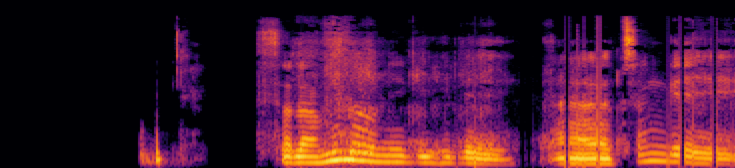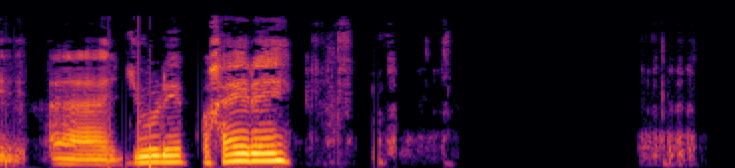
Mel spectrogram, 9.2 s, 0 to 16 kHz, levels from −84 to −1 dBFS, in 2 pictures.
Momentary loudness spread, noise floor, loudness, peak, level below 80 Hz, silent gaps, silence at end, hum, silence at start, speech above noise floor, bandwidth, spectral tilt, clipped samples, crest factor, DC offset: 15 LU; under -90 dBFS; -14 LUFS; 0 dBFS; -46 dBFS; 1.31-1.58 s, 6.84-6.89 s, 7.47-8.57 s; 0.25 s; none; 0.85 s; over 76 dB; 11.5 kHz; -5.5 dB/octave; under 0.1%; 16 dB; under 0.1%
